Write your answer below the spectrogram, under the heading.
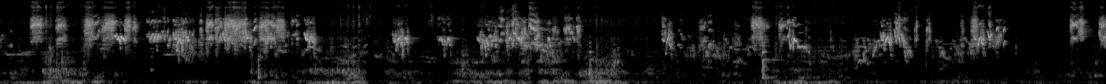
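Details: Budgerigars chirping in bursts of buzzy, squeaky warbles and sharp chips, several birds overlapping, broken by brief pauses, with low thuds and rustling.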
